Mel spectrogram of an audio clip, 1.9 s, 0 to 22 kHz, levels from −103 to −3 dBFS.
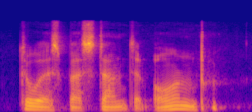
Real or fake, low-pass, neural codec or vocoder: fake; 9.9 kHz; codec, 24 kHz, 0.9 kbps, WavTokenizer, small release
